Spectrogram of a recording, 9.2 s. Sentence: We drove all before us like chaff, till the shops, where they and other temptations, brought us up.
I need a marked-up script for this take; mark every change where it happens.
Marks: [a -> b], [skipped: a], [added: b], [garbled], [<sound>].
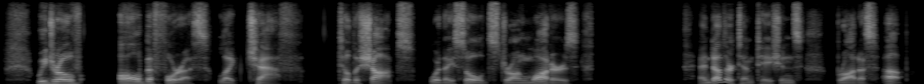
We drove all before us like chaff, till the shops, where they [added: sold strong waters] and other temptations, brought us up.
